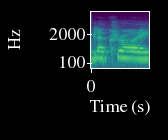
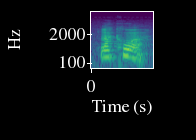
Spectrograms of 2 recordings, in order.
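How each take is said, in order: First: The name is said without a French pronunciation. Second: The name is said with a French pronunciation. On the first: This is how others commonly say the name. "what everyone was calling LaCroix" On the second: This is the speaker's own way, influenced by nearby France. "I would pronounce that LaCroix"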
